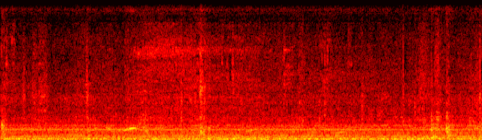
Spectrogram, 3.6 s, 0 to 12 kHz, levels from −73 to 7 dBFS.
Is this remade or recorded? remade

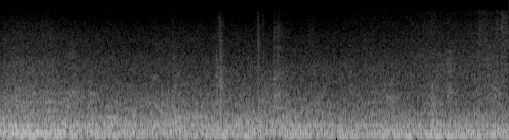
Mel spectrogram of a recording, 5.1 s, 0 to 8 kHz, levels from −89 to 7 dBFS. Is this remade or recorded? recorded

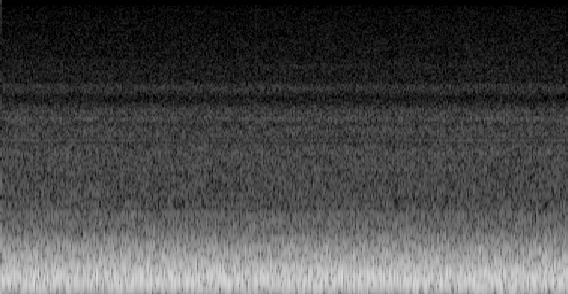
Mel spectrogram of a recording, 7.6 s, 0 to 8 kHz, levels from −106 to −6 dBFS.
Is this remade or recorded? recorded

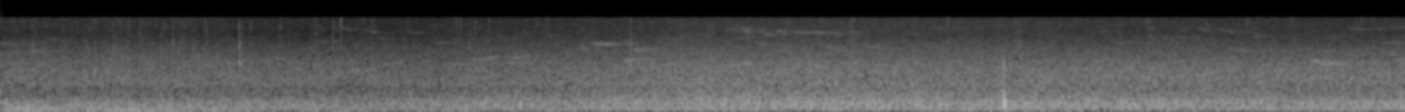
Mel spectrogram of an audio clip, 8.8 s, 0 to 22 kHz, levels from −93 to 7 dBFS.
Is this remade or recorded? recorded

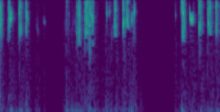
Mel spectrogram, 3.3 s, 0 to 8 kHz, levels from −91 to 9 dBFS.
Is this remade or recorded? recorded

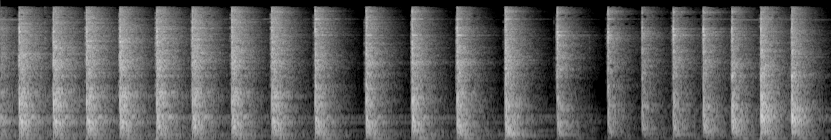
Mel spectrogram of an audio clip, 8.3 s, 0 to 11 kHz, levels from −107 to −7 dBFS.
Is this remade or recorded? recorded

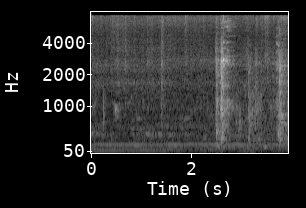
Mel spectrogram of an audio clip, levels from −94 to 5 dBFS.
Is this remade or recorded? recorded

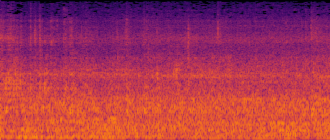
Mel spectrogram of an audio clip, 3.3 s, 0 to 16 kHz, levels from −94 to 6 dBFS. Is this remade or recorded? recorded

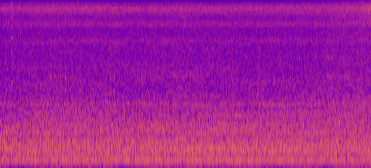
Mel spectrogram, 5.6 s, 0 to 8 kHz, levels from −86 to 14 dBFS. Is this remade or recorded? recorded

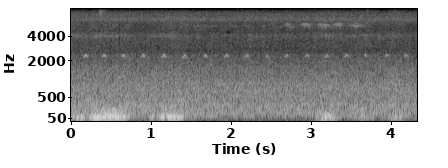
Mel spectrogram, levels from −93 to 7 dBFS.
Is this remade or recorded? recorded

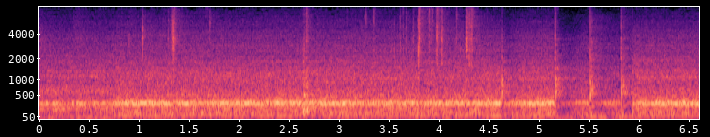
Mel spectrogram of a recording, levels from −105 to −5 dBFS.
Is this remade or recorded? remade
